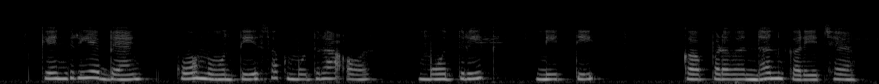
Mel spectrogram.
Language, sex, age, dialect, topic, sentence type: Maithili, female, 18-24, Eastern / Thethi, banking, statement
